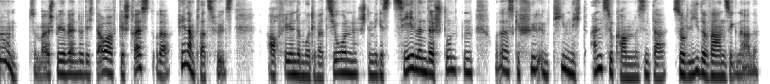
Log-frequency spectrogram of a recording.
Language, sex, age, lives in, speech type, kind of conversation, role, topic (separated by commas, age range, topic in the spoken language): German, male, 25-29, Germany, read, expert-assistant, expert, Wie finde ich heraus, welche medizinische Fachrichtung zu mir passt?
